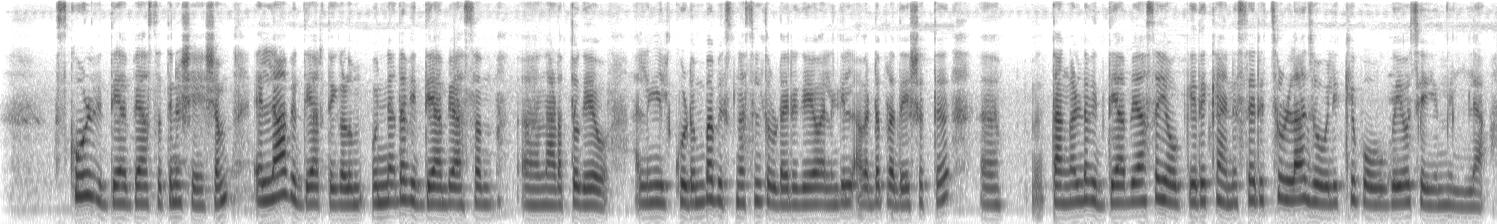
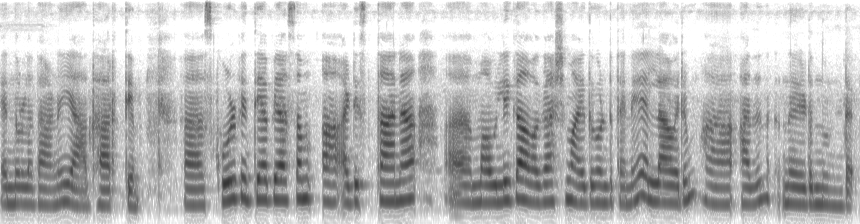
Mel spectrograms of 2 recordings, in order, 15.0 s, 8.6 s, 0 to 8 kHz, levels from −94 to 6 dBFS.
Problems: none marked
